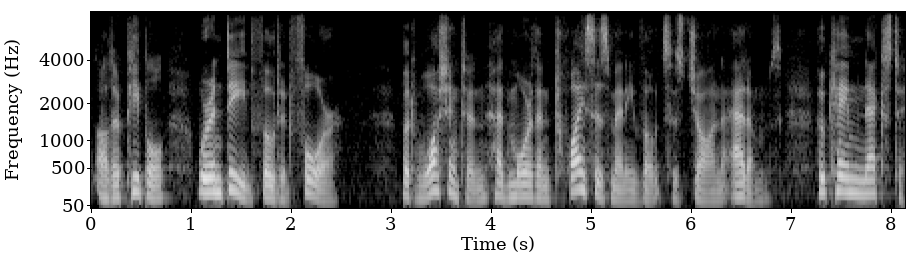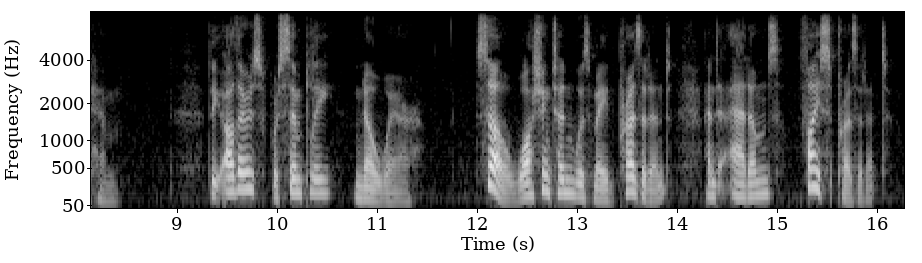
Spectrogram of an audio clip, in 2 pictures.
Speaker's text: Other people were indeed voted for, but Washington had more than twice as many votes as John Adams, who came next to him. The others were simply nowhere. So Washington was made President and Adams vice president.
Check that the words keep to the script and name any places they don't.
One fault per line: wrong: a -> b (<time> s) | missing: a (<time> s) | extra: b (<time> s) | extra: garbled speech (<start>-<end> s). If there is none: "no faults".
no faults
